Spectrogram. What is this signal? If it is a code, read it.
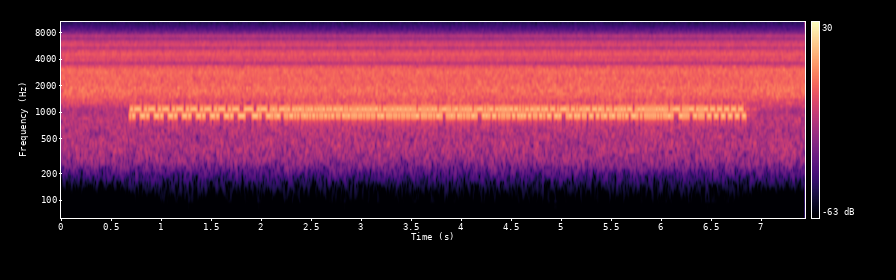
NAVTEX (SITOR-B), 100 baud, 170 Hz shift, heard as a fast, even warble, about 1000 Hz centre. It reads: GQN2P 6TXGW CBUKJ KQ546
